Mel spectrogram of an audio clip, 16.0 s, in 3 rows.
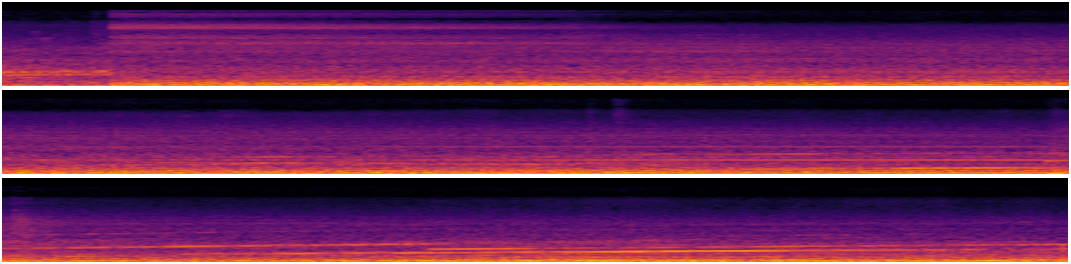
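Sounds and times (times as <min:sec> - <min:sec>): train motor whine: 0:00.5 - 0:12.6.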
